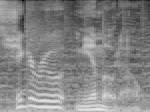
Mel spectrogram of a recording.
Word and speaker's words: Shigeru Miyamoto: design a new original game that Designer is Shigeru Miyamoto there I finally pronounce his name right are you happy are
